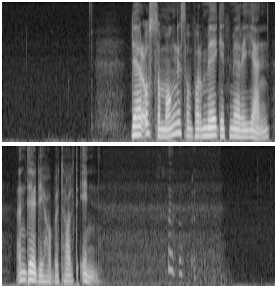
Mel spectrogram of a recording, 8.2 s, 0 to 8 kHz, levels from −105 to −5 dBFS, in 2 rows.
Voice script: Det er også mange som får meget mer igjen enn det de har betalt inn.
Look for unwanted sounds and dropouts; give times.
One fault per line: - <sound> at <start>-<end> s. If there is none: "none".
- laugh at 6.4-7.3 s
